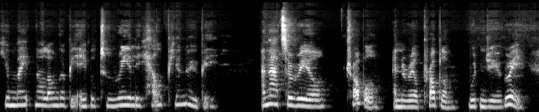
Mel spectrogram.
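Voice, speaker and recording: A dark, mellow voice with ordinary pitch variation and a moderate pace, somewhat breathy. The recording is very clean with a silent background. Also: woman, fairly high pitch for a woman. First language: German. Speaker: life and business coach. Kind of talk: live stream motivational talk. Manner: halting, with fillers and repeats.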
